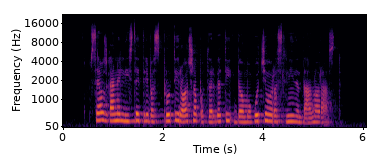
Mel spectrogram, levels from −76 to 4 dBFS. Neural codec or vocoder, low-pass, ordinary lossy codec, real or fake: none; 19.8 kHz; none; real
